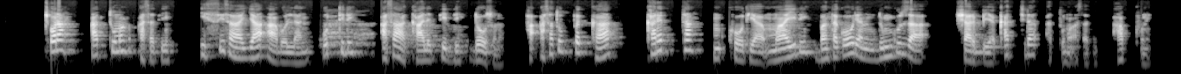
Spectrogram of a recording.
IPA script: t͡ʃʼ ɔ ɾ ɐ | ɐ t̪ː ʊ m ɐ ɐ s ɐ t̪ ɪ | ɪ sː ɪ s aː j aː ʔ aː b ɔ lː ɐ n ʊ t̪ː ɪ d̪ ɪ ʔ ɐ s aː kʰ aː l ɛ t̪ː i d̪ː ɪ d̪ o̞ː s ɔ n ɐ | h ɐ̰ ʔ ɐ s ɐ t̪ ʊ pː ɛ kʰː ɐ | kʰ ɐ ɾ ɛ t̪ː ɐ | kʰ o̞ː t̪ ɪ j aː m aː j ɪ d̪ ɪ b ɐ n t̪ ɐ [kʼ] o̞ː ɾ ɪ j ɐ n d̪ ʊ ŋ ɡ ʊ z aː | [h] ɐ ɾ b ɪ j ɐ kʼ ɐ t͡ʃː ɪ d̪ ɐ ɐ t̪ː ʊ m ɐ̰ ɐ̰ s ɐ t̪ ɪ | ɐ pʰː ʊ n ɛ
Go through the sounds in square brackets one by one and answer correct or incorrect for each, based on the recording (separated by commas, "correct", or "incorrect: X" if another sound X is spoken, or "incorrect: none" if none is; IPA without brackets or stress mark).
correct, incorrect: ʃ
